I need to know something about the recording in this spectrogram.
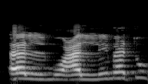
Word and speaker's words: المعلمة: المعلمة، مرت علينا هذه الكلمة، لام قمرية تكتب وتنطق، اللام هنا مشددة والتاء المربوطة تنطق تاء في الحركة وهاء عند الوقف.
